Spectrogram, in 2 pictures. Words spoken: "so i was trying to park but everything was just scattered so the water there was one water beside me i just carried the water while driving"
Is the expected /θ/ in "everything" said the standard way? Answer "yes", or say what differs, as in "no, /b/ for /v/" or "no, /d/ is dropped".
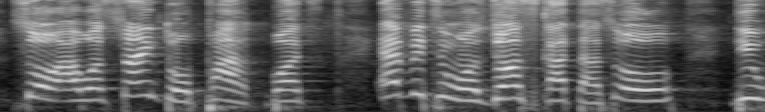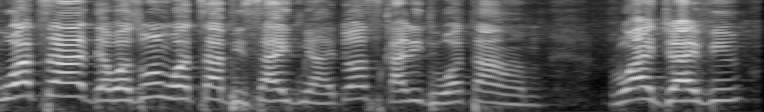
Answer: no, /t/ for /θ/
